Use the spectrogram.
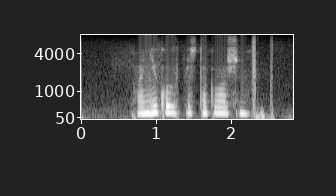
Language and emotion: Russian, neutral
